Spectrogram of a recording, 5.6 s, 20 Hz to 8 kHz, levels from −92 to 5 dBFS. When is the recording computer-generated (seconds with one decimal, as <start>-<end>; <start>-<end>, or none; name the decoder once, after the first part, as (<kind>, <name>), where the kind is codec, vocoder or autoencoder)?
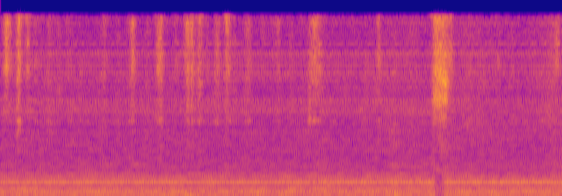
0.0-5.6 (vocoder, WaveNeXt)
